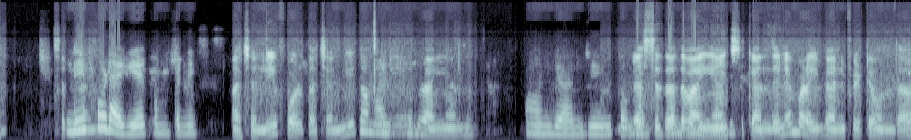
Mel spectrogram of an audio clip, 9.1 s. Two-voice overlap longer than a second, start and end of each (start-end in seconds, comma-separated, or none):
none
